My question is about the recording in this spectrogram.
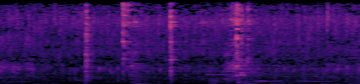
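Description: A steel spoon clinks against steel cookware four or five times, in short separate taps and scrapes.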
